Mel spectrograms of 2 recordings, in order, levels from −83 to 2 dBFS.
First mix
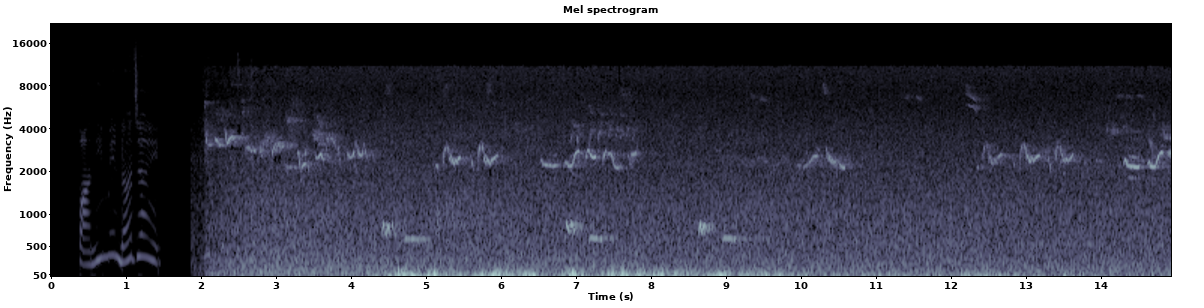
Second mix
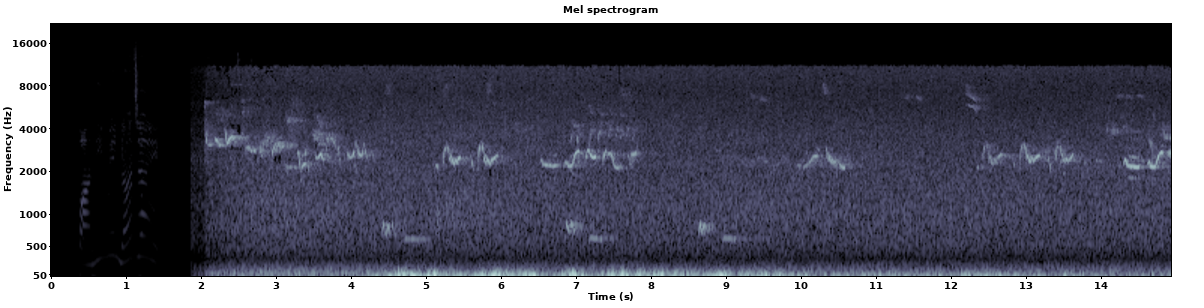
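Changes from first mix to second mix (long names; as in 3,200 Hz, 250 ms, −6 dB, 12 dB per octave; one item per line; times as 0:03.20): background +9.0 dB
master: add guitar amp tone stack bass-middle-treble 10-0-10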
